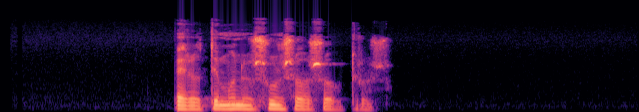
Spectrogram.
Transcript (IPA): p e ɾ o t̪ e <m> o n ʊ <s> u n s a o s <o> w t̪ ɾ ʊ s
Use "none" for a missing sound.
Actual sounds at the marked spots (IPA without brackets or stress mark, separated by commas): m, s, o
